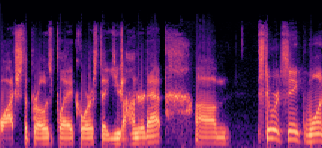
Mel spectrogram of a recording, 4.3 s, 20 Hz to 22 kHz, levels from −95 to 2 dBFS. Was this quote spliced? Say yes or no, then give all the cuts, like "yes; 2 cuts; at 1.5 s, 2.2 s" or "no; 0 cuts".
yes; 2 cuts; at 1.6 s, 3.3 s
